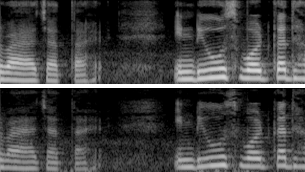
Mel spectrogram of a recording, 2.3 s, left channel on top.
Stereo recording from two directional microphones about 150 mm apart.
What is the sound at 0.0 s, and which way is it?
Speech, 45° left (ahead or behind).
